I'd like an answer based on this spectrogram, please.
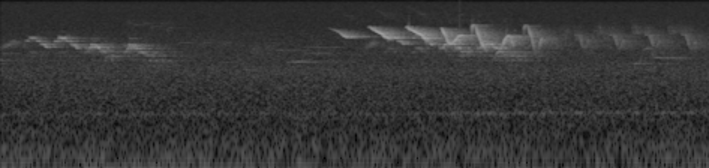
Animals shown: Wood Thrush (Hylocichla mustelina), Veery (Catharus fuscescens), Ovenbird (Seiurus aurocapilla), Louisiana Waterthrush (Parkesia motacilla)

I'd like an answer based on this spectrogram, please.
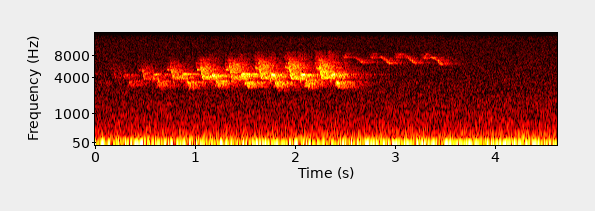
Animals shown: Ovenbird (Seiurus aurocapilla), Black-and-white Warbler (Mniotilta varia)

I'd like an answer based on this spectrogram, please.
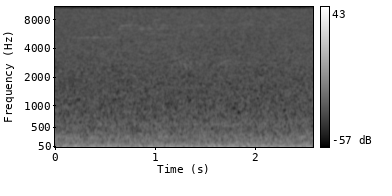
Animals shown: Hermit Thrush (Catharus guttatus), Red-eyed Vireo (Vireo olivaceus)

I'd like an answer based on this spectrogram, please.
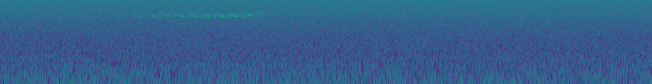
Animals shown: Yellow-rumped Warbler (Setophaga coronata)

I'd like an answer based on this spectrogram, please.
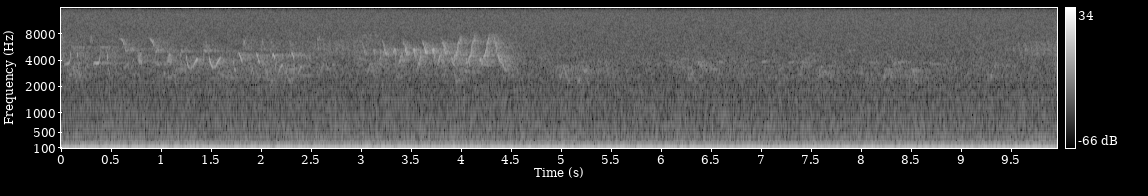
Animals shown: Chestnut-sided Warbler (Setophaga pensylvanica), Indigo Bunting (Passerina cyanea), Northern Parula (Setophaga americana), Red-eyed Vireo (Vireo olivaceus)

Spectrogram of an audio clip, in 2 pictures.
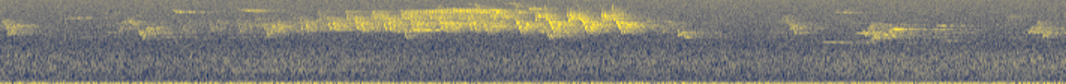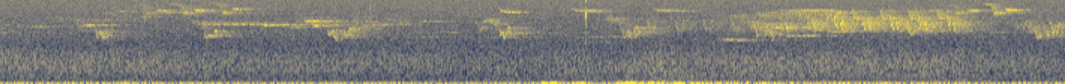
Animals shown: Ovenbird (Seiurus aurocapilla), Hermit Thrush (Catharus guttatus), Northern Parula (Setophaga americana), Red-eyed Vireo (Vireo olivaceus), Blackburnian Warbler (Setophaga fusca), Winter Wren (Troglodytes hiemalis), Black-capped Chickadee (Poecile atricapillus)

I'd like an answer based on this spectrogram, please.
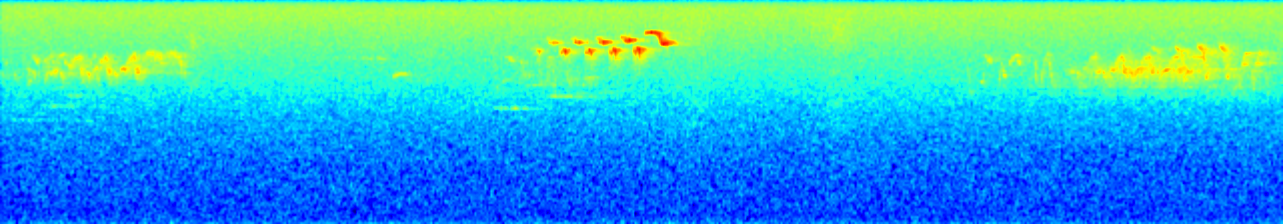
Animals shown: Hermit Thrush (Catharus guttatus), Magnolia Warbler (Setophaga magnolia), Nashville Warbler (Leiothlypis ruficapilla), Northern Parula (Setophaga americana), Blackburnian Warbler (Setophaga fusca), Black-throated Green Warbler (Setophaga virens)

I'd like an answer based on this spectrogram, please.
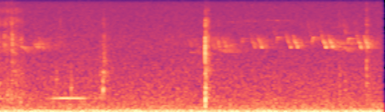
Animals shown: Ovenbird (Seiurus aurocapilla), Red-eyed Vireo (Vireo olivaceus), Mourning Dove (Zenaida macroura)

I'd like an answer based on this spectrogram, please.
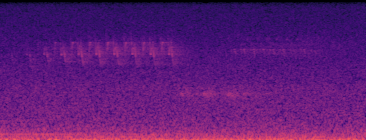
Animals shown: American Crow (Corvus brachyrhynchos), Ovenbird (Seiurus aurocapilla), Dark-eyed Junco (Junco hyemalis)

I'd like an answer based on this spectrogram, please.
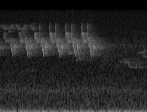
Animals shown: Black-and-white Warbler (Mniotilta varia), Ovenbird (Seiurus aurocapilla), Red-eyed Vireo (Vireo olivaceus)

